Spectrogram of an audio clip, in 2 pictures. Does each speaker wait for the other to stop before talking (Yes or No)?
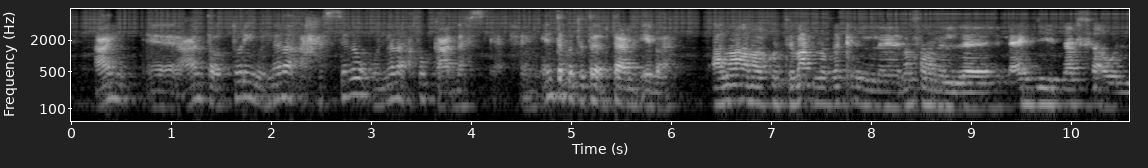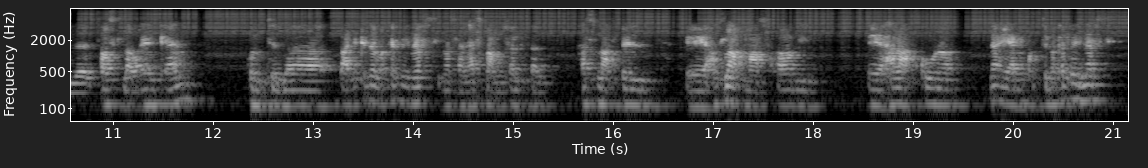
Yes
